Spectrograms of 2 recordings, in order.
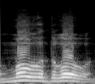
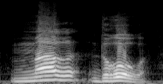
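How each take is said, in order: First: "mor" said with a round oh, then "dror"; alternative pronunciation. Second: "mar" said with an open ah, then "dror"; variant pronunciation. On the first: Teacher offers another way to pronounce it, "mor" with an oh vowel. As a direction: say "mor dror" slowly, both words with an oh. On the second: Teacher reads out the Hebrew words, "mar" with an ah vowel. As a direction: say "mar dror" slowly, first word rhyming with "far". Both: Shown as a demonstration. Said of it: "depending on how you, uh, pronounce it".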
